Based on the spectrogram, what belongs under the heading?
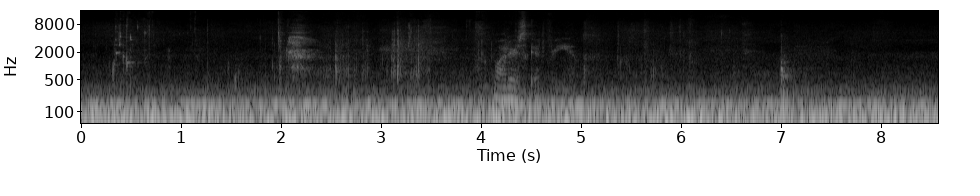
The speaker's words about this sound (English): If you don't mind, I'm just gonna drink some water.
